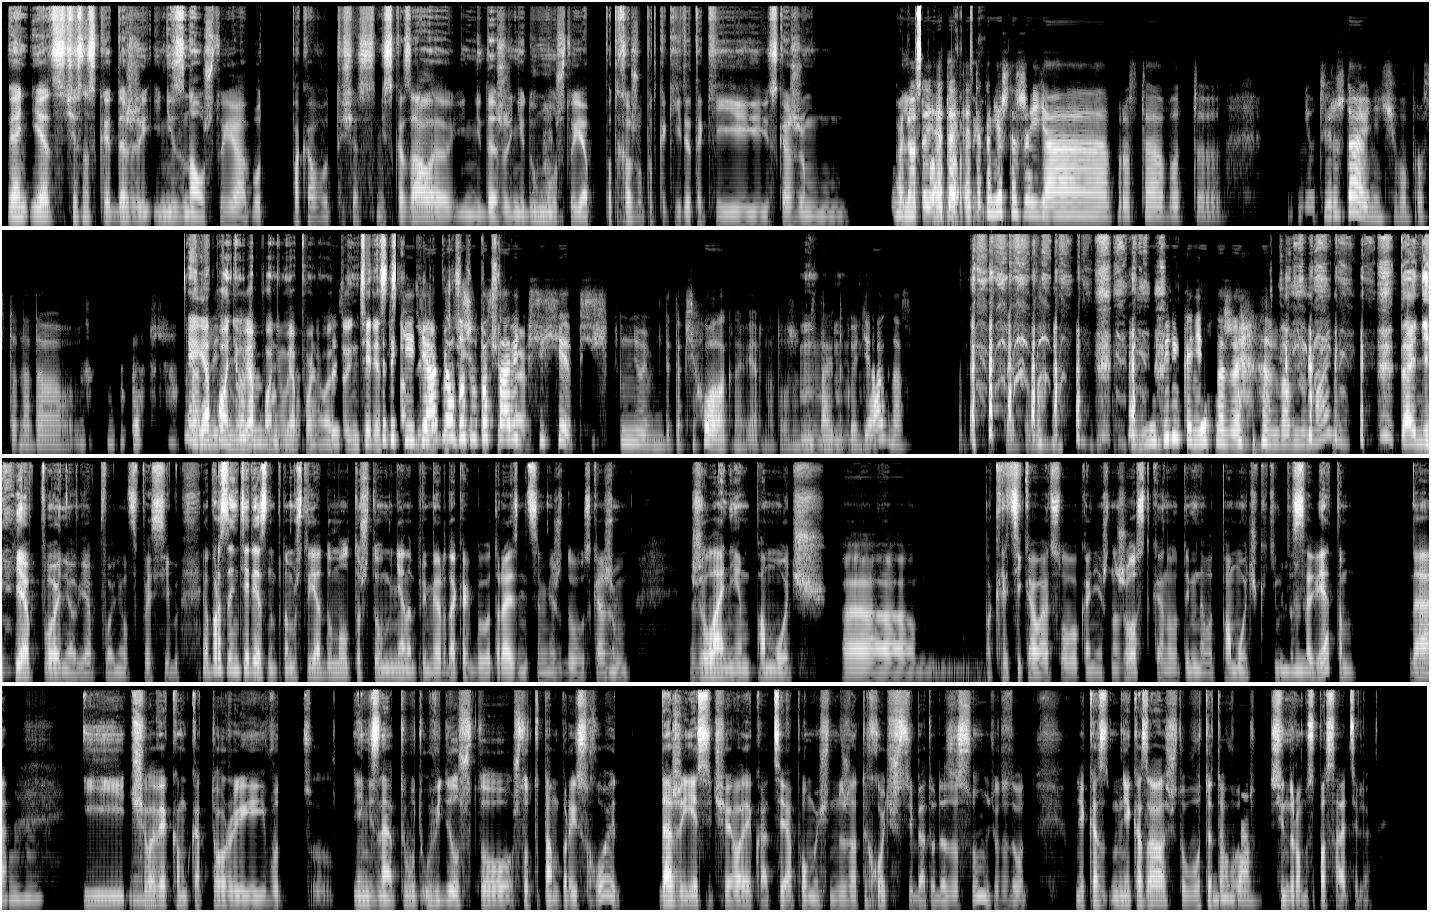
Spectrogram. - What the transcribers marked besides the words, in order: chuckle; tapping; laugh; chuckle; other background noise; chuckle
- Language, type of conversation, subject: Russian, podcast, Как вы даёте конструктивную критику так, чтобы не обидеть человека?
